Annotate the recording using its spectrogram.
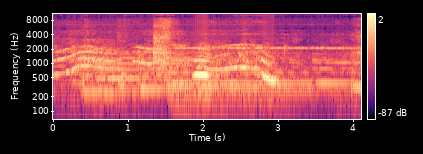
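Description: A woman's high-pitched, gliding whine, muffled against a pillow, with a brief louder outburst about halfway through, over soft sustained background music. It is a flustered, overwhelmed reaction.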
